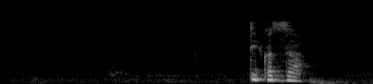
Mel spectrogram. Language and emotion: Russian, angry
